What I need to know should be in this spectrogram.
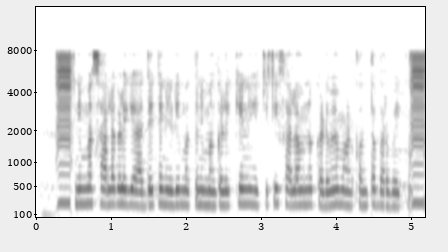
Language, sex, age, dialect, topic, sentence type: Kannada, female, 25-30, Central, banking, statement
